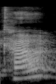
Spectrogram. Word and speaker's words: cas: cas. Don't pronounce the S at the hand.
